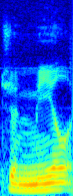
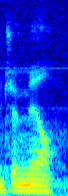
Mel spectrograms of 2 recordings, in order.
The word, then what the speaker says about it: Jamil: Do you like Jamil or Jamil? Both is fine. Oh. Both are fine. I'll alternate. Just not Jamal.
